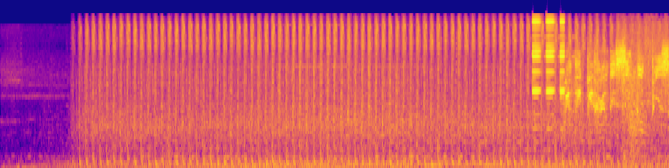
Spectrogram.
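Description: A helicopter's rotor thumps rapidly and steadily close by.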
